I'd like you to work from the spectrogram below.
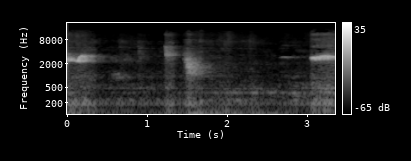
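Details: Home-kept white-rumped shama giving short bursts of song: a high clear whistle, a pause, a pair of rough downslurred notes, a thin high tone, then a loud piercing whistle. Low background hum throughout.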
